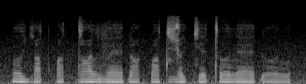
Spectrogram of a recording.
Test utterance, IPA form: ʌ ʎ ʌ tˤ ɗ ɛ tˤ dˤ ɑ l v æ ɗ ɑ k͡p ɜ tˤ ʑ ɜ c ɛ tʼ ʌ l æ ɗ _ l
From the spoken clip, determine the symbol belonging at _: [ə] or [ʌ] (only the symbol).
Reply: ʌ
